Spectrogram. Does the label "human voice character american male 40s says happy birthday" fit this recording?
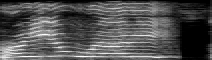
No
